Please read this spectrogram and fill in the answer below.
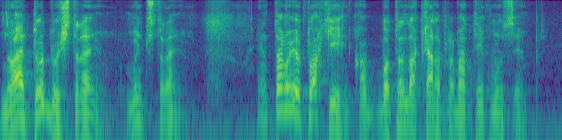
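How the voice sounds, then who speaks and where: Talking at a fairly quick pace, a man with a medium pitch and some vocal fry swings his pitch very widely. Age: 80s+. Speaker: lawyer and political candidate. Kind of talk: interview. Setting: studio.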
